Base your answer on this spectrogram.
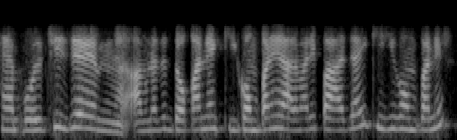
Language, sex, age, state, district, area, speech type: Bengali, female, 30-45, West Bengal, Purba Medinipur, rural, conversation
